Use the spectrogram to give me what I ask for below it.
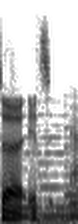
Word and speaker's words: Natsuki: I think it's Nasuski. Not because it's Natsuki. N-A, na, and then the T-S-U is pronounced su, like tsunami.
